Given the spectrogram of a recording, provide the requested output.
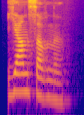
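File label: "янсавны", Komi-Zyrian, female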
